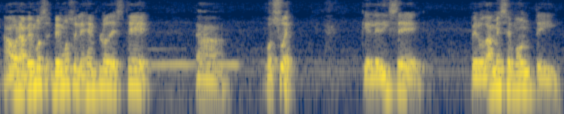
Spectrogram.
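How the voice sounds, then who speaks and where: A man's voice: mid-range voice, takes it slowly, long pauses, darkish tone, slight background noise, poor audio. A man in his thirties, a pastor, teaching the Bible conversationally, explaining with rhetorical questions and everyday examples. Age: 30s.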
